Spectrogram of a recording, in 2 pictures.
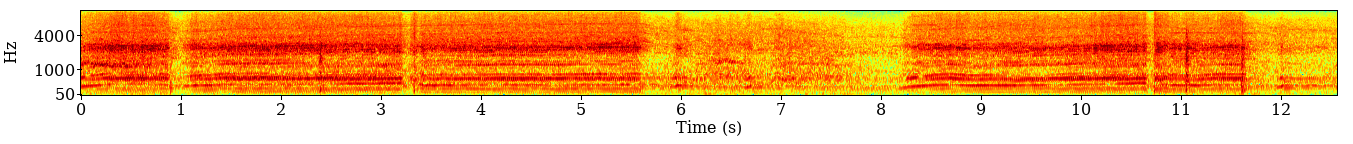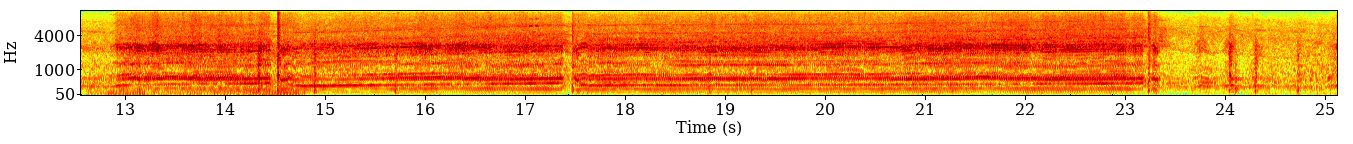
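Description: A racing car engine roars loudly, rising in pitch as it speeds up and dropping on each gear change.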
